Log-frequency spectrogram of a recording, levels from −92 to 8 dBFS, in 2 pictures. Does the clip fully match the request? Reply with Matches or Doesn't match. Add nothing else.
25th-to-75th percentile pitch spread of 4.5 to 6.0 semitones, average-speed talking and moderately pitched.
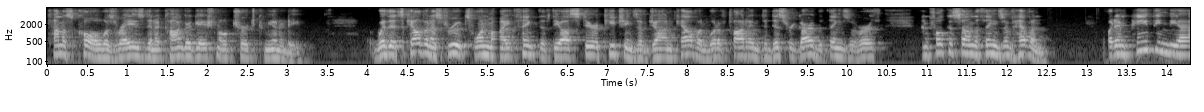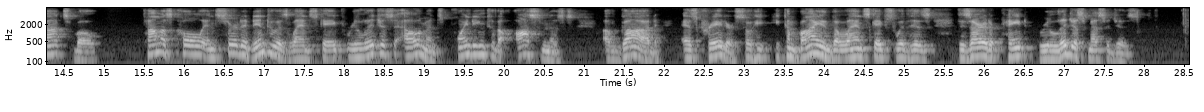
Matches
